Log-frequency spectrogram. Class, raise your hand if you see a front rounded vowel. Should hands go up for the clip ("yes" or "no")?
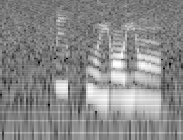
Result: no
